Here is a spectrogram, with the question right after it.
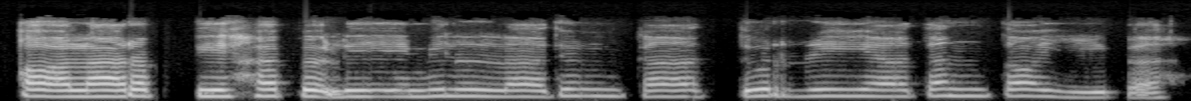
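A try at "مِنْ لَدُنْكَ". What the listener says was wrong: Milladungkah. Di sini kafnya nggak boleh panjang. Huruf berharokat fathah panjang kalau ada alif ya di depannya. Karena setelah kaf tidak ada alifnya maka jangan dipanjangkan. Qala rabbi habli min ladunka dzurriyyatan thayyibah.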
